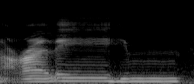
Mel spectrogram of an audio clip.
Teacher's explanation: We have a mim sukun again. We hold it for 1 second.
